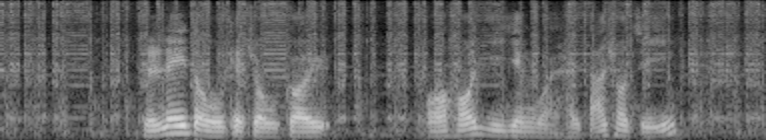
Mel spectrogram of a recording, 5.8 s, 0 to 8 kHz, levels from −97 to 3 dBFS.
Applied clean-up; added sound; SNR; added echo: none; Printer; 13 dB; none.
